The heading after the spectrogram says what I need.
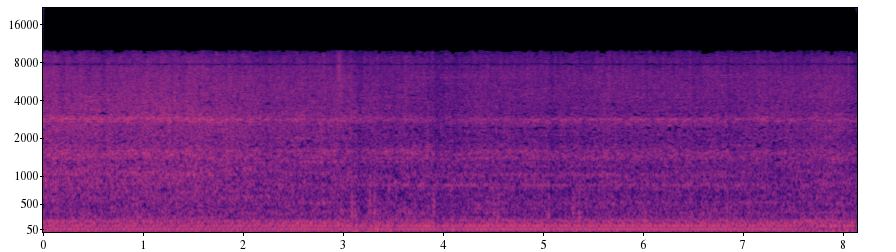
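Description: Deep steady idle with a faint irregular stumble and buzz underneath, uneven enough to suggest a misfire or something loose shaking.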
